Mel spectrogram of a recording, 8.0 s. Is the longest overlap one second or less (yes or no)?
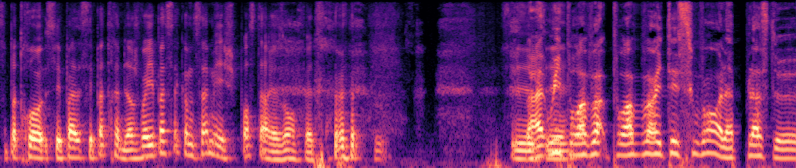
yes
